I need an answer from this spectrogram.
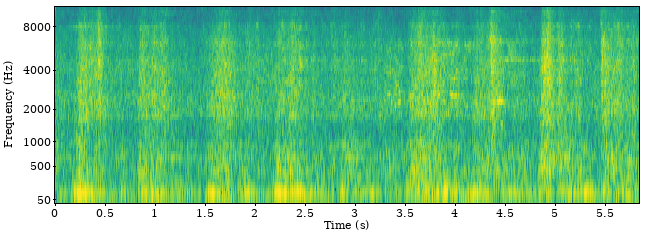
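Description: Passenger train pulling out of the station, heard from its own coach: a steady low rumble of wheels on the track with irregular clacks as the wheels cross rail joints and points.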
